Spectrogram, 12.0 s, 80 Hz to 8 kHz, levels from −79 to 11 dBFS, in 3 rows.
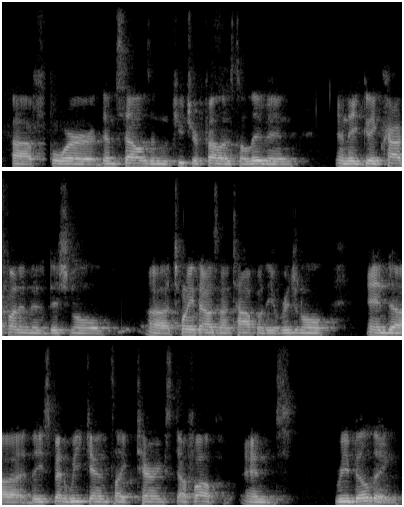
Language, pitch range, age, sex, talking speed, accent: English, 125-140 Hz, 20-39, male, 170 wpm, American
